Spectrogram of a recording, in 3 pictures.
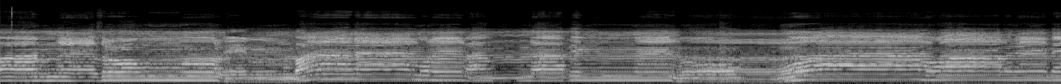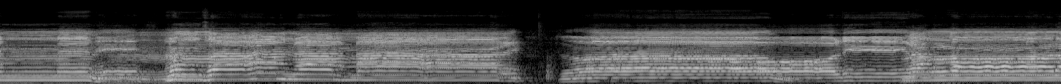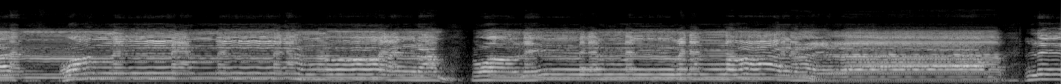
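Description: Two men singing together unaccompanied in the ancient Sicilian style, long held notes with sliding, wavering pitch. The singing breaks briefly for breath about 16 and 26 seconds in.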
